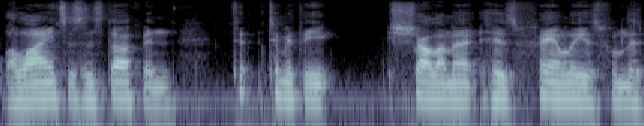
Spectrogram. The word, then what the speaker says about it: Chalamet: Timothy Chalamet. I think I pronounced his name right. I know he's French. Chalamet.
